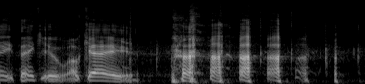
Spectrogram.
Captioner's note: laughs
